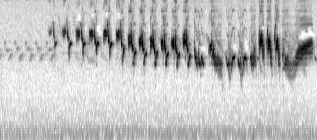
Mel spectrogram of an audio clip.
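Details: A chaffinch at a finch-singing contest in Ardooie sings one full strophe: a bright, rattling run of notes tumbling down in pitch, ending in a quick emphatic flourish, all within about three seconds.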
